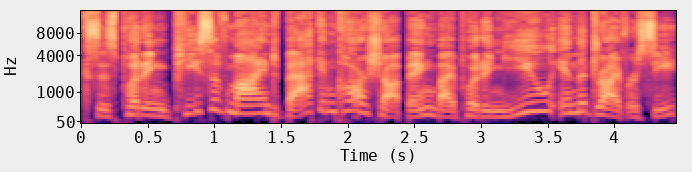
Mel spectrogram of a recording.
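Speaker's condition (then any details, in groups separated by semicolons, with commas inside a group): No condition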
